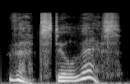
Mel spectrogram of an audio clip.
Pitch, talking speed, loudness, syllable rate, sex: 190 Hz, 140 wpm, -13 LUFS, 2.8 syllables/s, male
